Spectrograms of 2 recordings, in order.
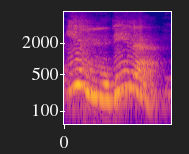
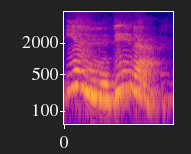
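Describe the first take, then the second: The two takes are said the same way.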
